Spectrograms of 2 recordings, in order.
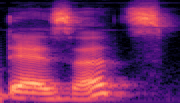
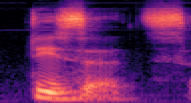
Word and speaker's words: desserts: It's not deserts, but desserts, okay?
